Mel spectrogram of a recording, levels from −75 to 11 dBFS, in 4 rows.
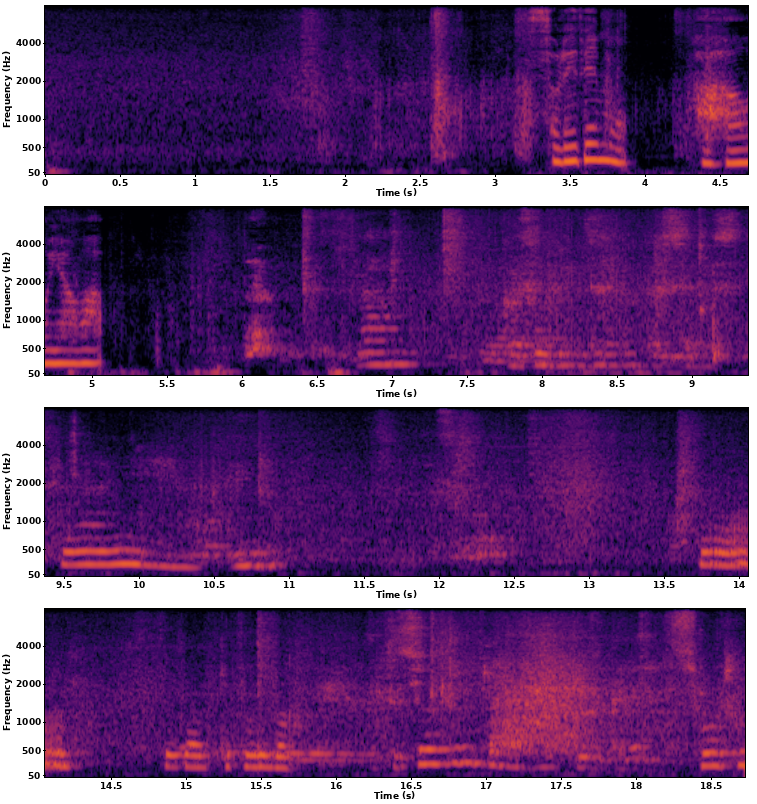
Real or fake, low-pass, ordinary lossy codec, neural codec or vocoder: real; none; none; none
